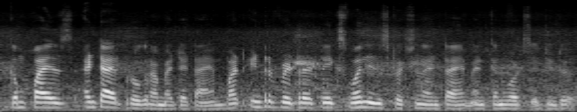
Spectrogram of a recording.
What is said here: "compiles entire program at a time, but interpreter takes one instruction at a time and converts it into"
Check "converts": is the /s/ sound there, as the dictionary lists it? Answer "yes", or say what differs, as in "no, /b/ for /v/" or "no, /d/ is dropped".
yes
